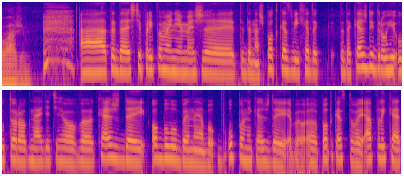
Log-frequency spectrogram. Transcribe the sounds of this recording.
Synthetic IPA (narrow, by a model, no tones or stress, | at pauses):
ʋa̰ːʒḭm | ʔat̪ɛd̪aɛʃcɛpɾipɔmɛɲʊɛmɛʒɛt̪ɛd̪anaːʃpɔt̪kazd̪ʋixaːd͡zat̪ɛd̪akaʒd̪iːd̪ɾuɦiːʔuːt̪ɔɾɔɡnaːjɟɛcɛɦɔvkaʒd̪ɛjʔɔbluːbɛnɛjalɛbɔvuːpl̩ɲɛkaʒd̪ɛj̰pɔt̪kast̪ɔʋɛjʔa̰plikaː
